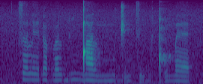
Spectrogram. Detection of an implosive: present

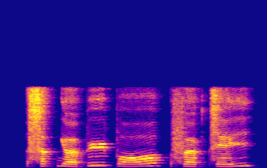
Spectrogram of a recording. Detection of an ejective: absent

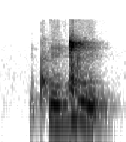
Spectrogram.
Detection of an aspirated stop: present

